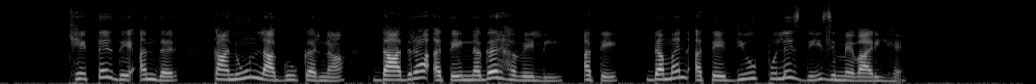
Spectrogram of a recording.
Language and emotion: Punjabi, neutral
